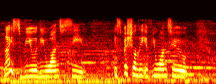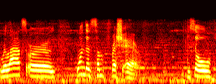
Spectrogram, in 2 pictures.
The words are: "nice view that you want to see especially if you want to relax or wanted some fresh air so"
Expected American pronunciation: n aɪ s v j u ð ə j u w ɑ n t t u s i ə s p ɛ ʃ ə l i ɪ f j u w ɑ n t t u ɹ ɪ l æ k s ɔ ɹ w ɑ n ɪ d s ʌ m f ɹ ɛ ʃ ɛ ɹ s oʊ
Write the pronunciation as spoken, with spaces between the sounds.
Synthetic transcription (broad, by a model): n aɪ s v j u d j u w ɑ n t t u s i ə s p ɛ ʃ ə l i ɪ f j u w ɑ n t t u ɹ ɪ l æ k s ɔ ɹ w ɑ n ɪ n s ʌ m f ɹ ɛ ʃ ɛ ɹ s oʊ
